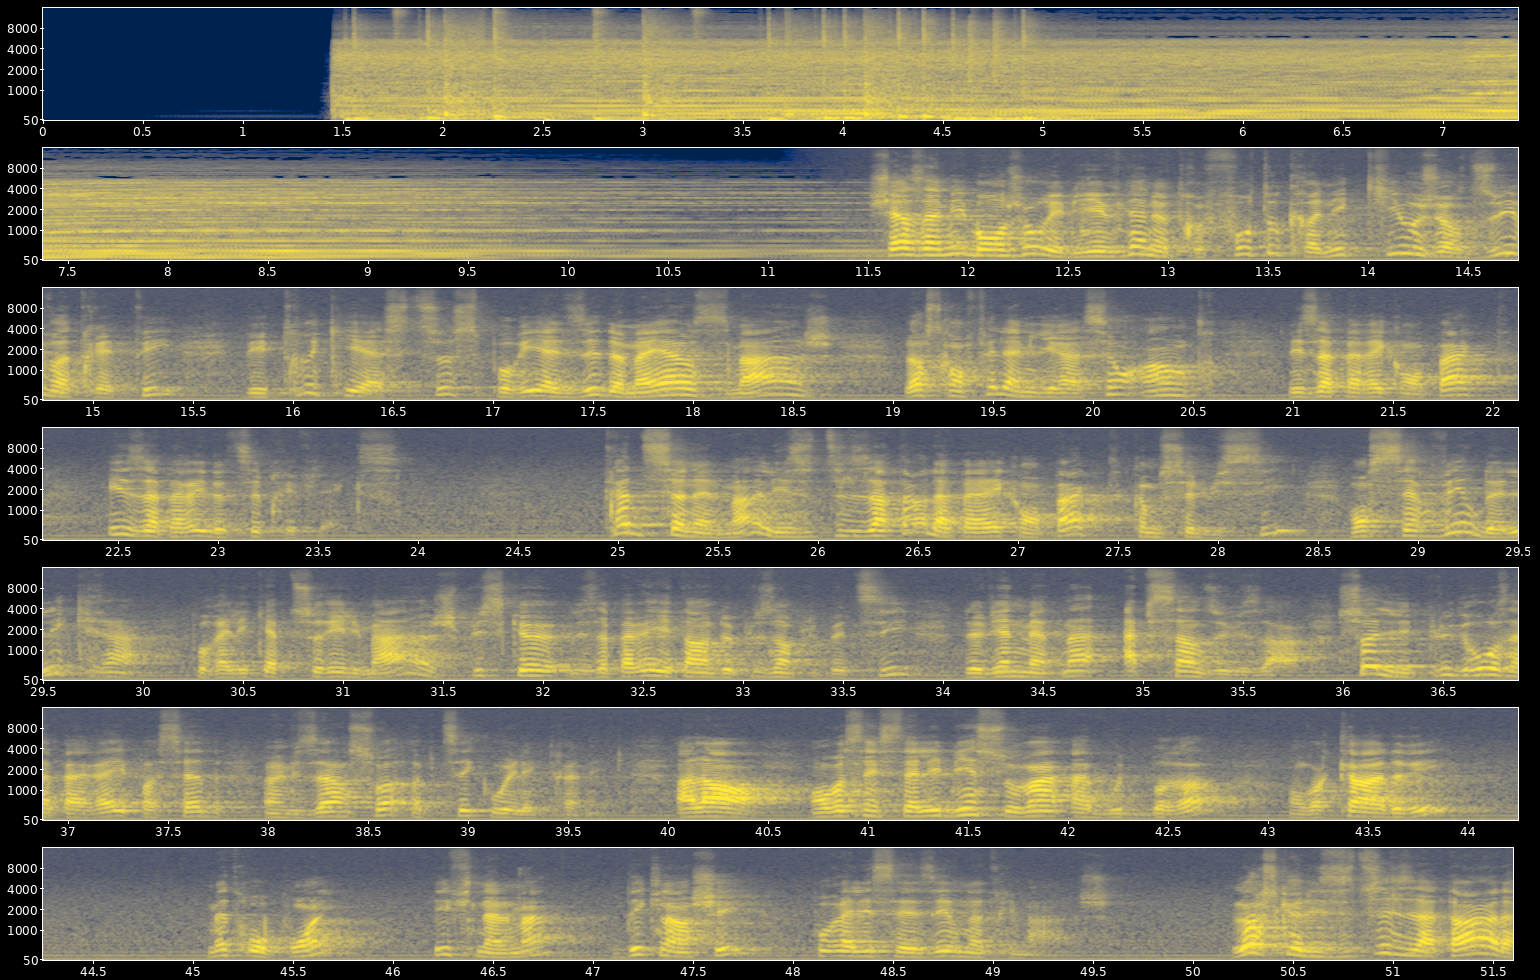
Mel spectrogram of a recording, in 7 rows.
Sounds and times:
Speech: 0:11.5 - 0:24.0, 0:24.9 - 0:44.1, 0:45.1 - 0:51.6.

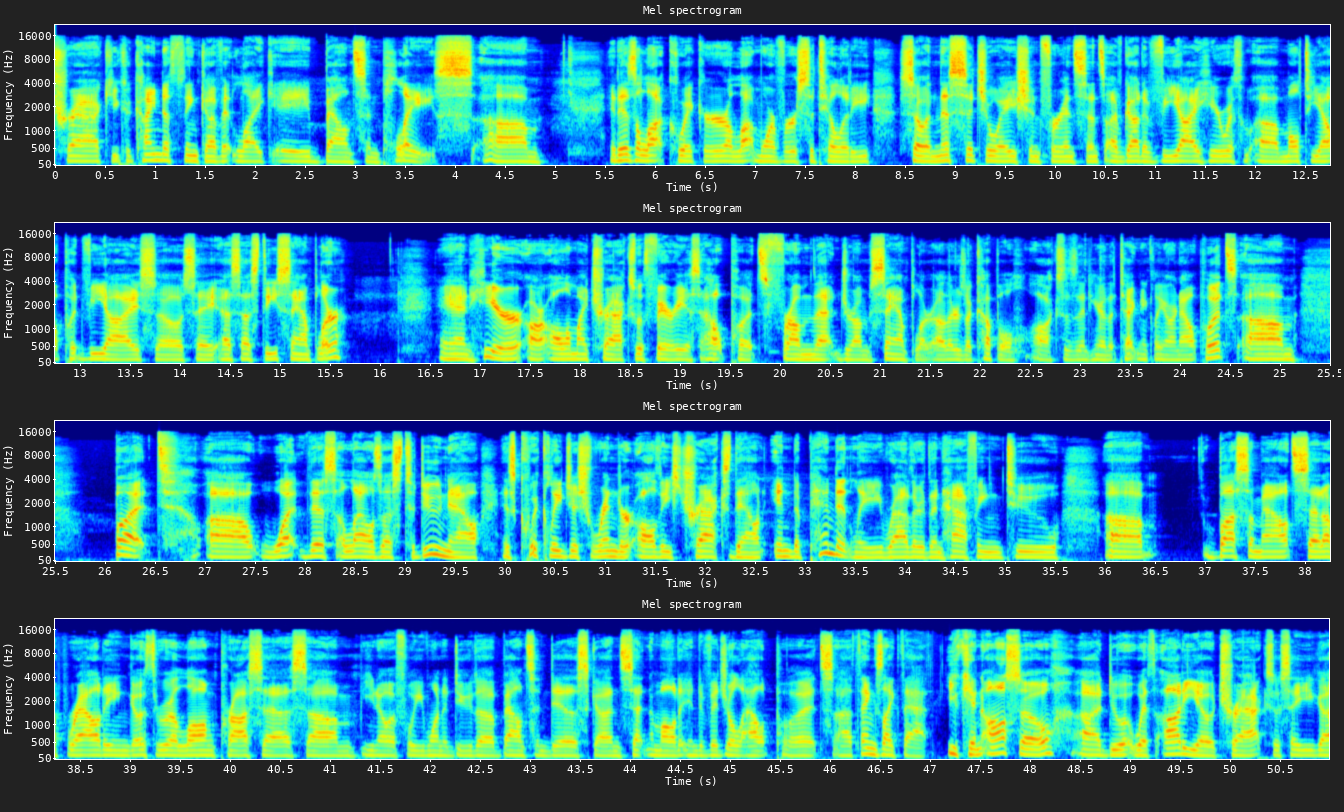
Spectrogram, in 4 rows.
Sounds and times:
Speech: 0:00.0 - 0:04.9, 0:05.5 - 0:15.7, 0:16.6 - 0:25.2, 0:26.1 - 0:50.9.

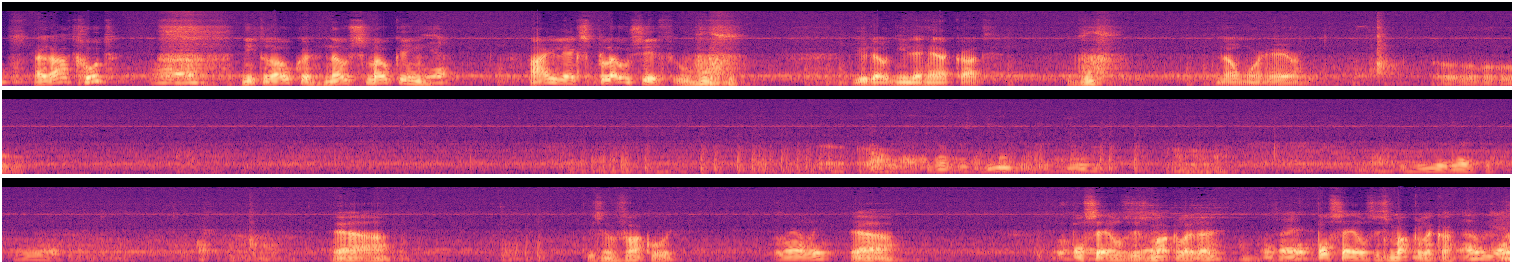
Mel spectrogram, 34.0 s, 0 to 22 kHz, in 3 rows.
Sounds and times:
Speech: 0:04.0 - 0:05.4, 0:06.4 - 0:07.4, 0:30.6 - 0:33.9.

